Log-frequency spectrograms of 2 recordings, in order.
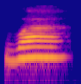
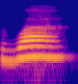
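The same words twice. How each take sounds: No difference in how they are said.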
